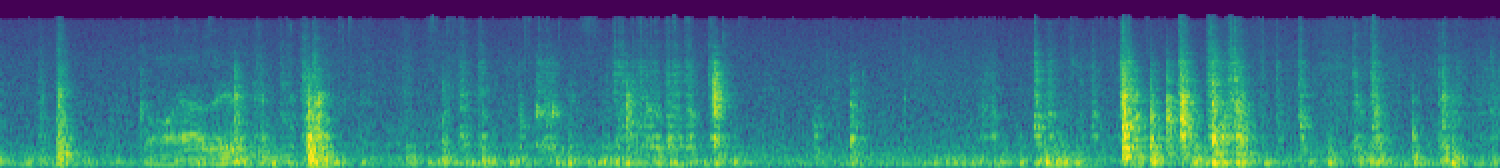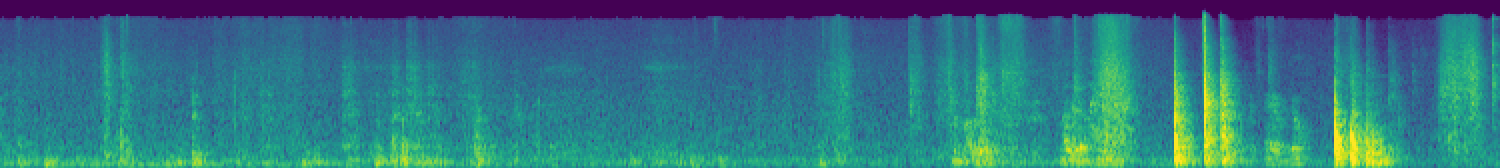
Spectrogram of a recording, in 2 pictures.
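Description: A tool scrapes and shaves wood in short strokes.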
